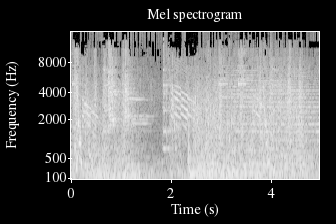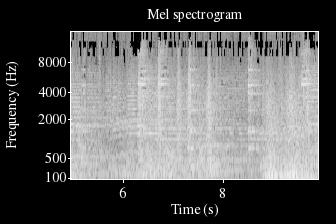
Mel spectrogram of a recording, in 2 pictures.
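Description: A massive bomb explosion: loud, dense crashing and booming with repeated bursts and rumbling that stays heavy for the full ten seconds.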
